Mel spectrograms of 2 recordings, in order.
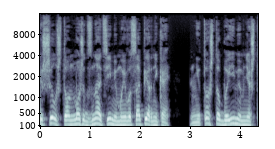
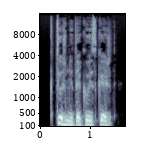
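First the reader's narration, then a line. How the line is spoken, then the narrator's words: Snort. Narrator (Russian): хмыкнул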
